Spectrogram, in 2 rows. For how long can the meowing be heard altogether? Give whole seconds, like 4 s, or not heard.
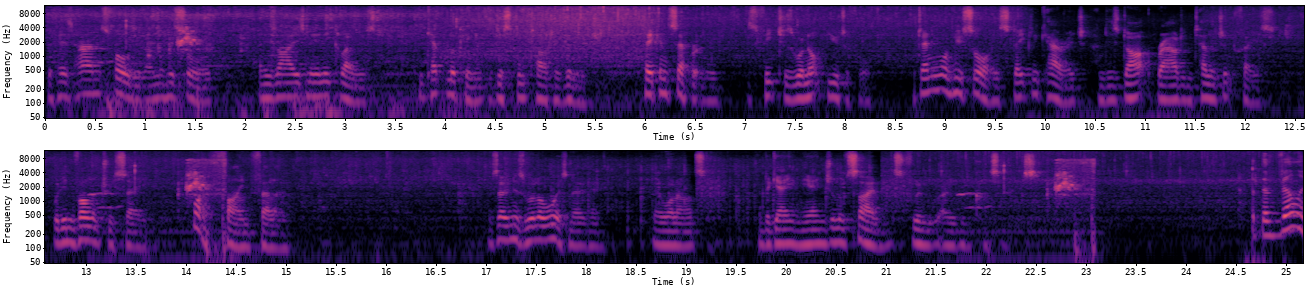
4 s.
